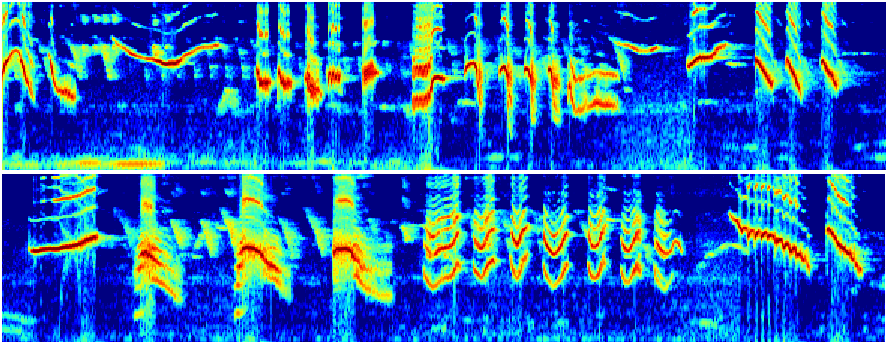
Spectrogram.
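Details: Javan pied starling singing vigorously with a pumping display, a lively chattering song: a dense, nearly unbroken run of sharp chips, sweeping whistles and rasping notes in quick bursts, with a low hum at the start.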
